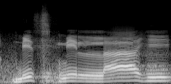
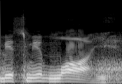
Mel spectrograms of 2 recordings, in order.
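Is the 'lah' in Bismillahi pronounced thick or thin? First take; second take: thin; thick. First: The 'lah' is light, with a clear A vowel. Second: The 'lah' is heavy and full, darkened. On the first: The speaker calls it right. "dibaca tipis. Vokalnya A" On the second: The speaker calls it wrong. "bukan Bismillahi"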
